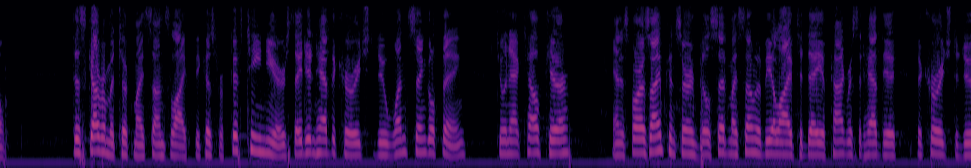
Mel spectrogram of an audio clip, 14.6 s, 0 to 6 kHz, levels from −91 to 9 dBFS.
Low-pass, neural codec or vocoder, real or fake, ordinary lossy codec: 5.4 kHz; none; real; MP3, 32 kbps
